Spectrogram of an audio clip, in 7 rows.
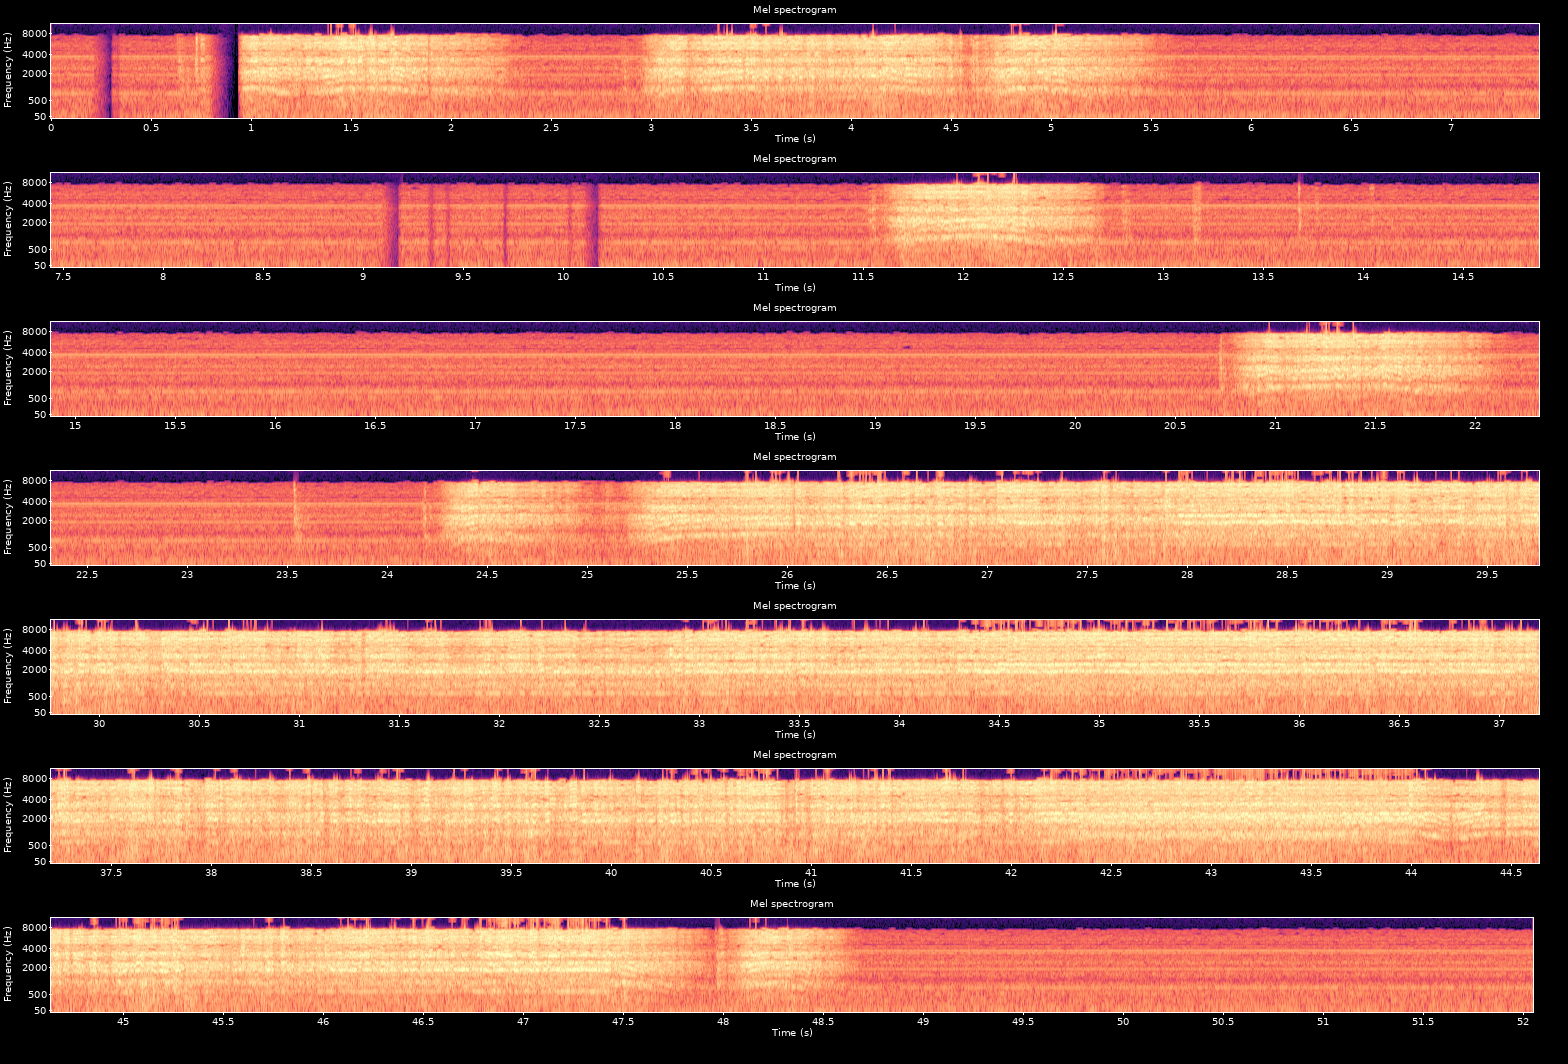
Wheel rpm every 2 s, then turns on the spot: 70, 60, 50, 0, 0, 30, 10, 0, 0, 0, 50, 10, 80, 160, 160, 160, 160, 160, 160, 160, 160, 160, 150, 110, 0, 0.
10-14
